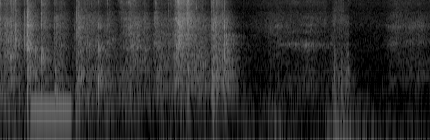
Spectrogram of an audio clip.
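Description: Plastic packaging crinkling and rustling as a parcelled rug is unwrapped by hand, in a quick run of crackly bursts for about two seconds, then fainter handling. A short low buzz sounds under a second in.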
